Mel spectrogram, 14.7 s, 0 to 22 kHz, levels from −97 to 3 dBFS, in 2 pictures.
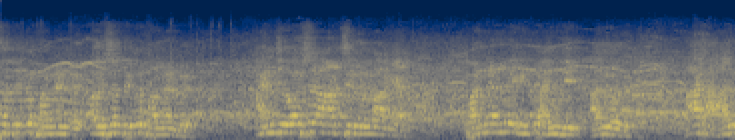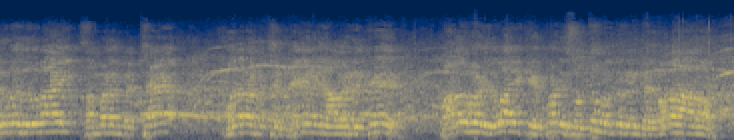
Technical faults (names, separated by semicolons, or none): lost LE Audio frames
